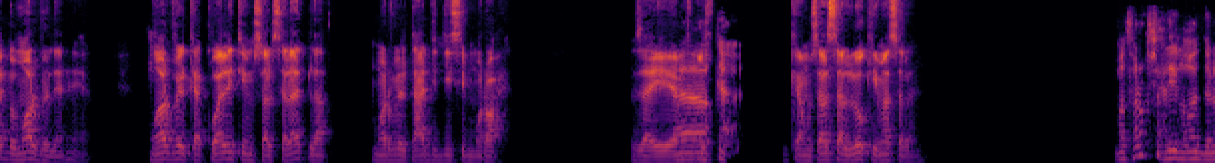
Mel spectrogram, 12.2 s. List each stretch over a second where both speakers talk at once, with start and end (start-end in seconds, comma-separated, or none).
none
